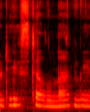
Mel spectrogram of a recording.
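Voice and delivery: high, slow weepy wail; drawn-out, high-pitched mock crying; tearful. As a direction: wail it as if moved to tears. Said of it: "I started crying".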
